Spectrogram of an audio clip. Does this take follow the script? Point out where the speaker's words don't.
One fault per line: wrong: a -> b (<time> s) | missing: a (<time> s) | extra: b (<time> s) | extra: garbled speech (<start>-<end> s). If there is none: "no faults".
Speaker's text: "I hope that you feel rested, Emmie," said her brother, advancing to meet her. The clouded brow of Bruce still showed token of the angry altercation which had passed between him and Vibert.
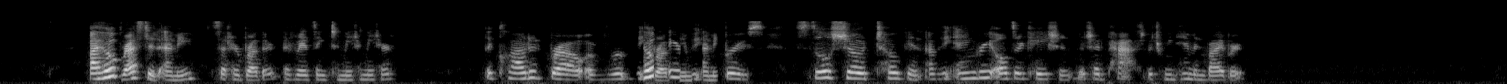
missing: that you feel (1.2 s)
extra: meet (3.6 s)
extra: garbled speech (6.4-7.2 s)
